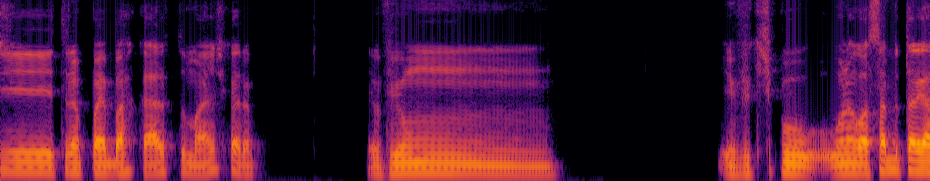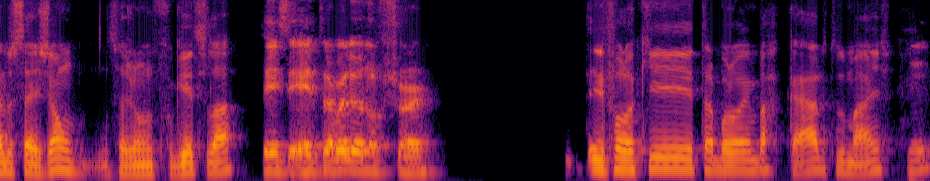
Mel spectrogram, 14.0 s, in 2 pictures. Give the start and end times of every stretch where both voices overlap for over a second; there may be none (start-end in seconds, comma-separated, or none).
none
